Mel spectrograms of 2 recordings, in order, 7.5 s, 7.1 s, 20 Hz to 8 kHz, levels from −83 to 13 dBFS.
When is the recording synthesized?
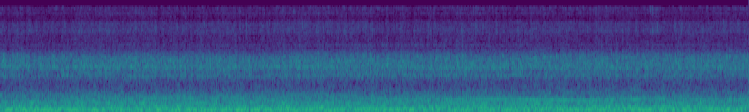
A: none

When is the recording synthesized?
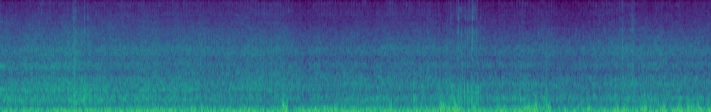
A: none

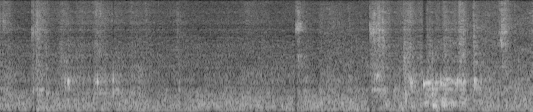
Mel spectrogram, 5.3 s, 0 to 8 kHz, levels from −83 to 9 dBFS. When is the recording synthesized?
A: 0.0-3.2 (codec, SNAC); 3.6-4.7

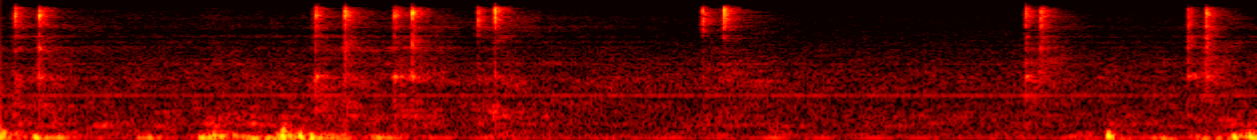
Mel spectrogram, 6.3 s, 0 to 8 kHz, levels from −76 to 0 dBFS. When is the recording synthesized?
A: 0.0-3.3 (autoencoder, DAC-VAE); 5.2-6.3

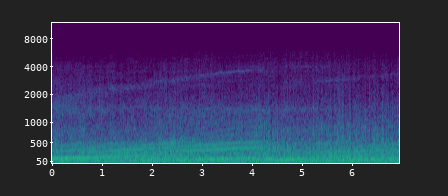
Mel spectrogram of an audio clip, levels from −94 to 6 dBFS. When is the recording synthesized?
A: 0.0-2.5 (codec, HILCodec)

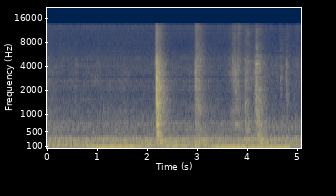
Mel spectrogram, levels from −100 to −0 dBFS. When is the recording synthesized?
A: 0.0-4.0 (codec, SNAC)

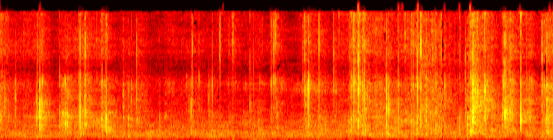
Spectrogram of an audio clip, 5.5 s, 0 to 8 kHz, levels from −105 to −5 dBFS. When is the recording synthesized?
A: 0.0-4.2 (codec, SNAC); 5.1-5.5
